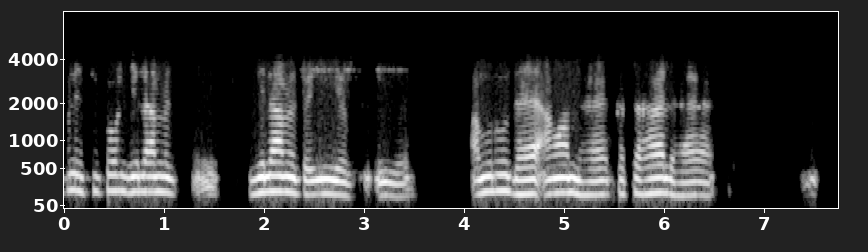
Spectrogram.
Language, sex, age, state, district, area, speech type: Urdu, female, 60+, Bihar, Supaul, rural, conversation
